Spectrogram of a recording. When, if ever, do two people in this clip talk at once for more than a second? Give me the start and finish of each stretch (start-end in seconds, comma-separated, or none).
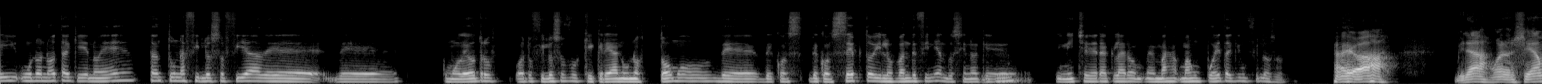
none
